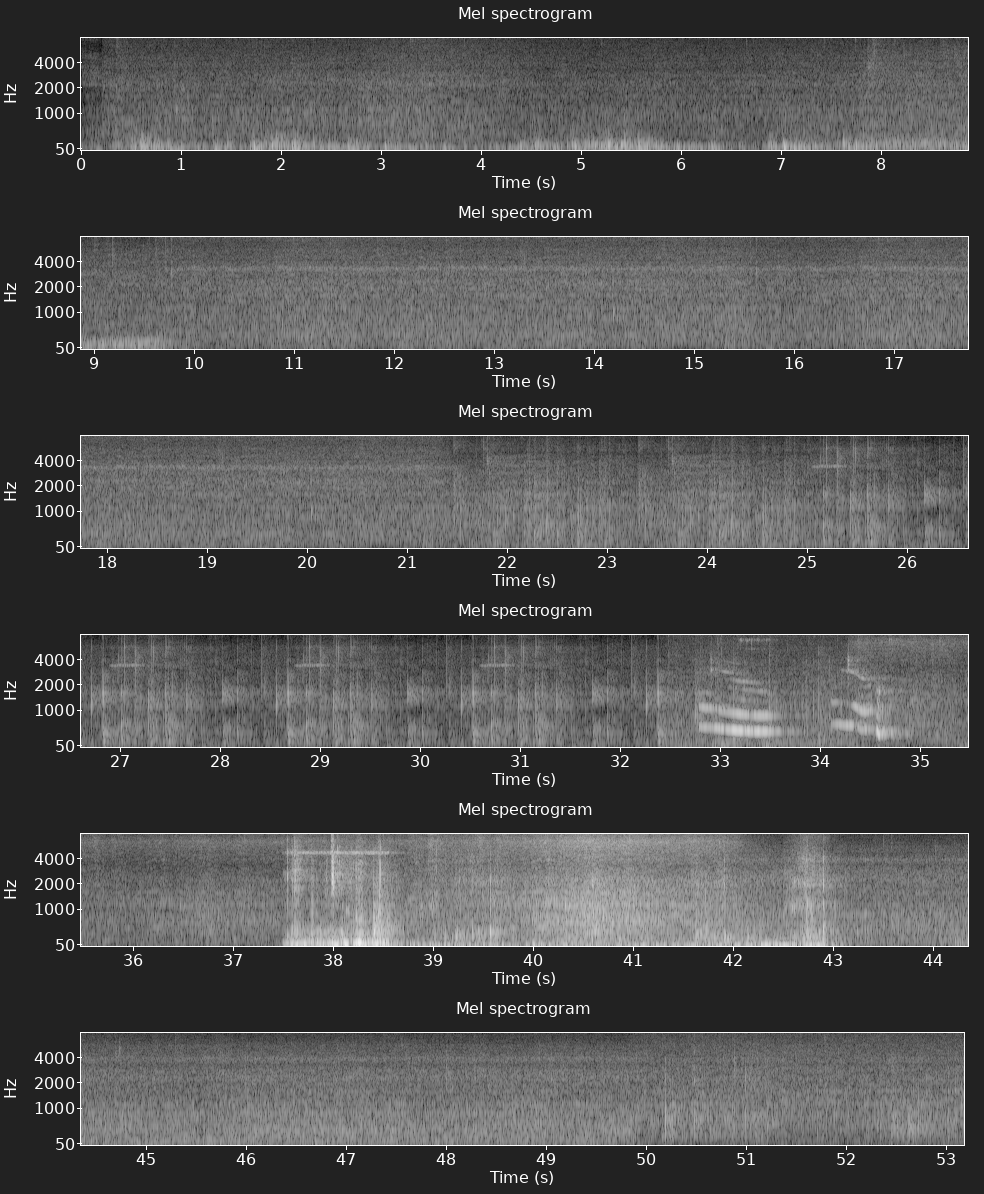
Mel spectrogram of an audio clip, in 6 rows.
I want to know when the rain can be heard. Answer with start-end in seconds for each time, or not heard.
0.0-53.1.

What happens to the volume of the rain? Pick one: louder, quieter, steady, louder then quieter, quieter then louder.
louder then quieter.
